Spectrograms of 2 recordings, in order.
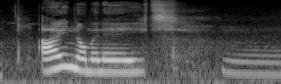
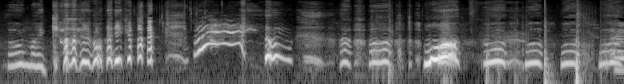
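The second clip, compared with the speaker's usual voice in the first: shrieking from ice water; 9 semitones higher, 11 dB louder than usual. Real, not acted. Bucket of ice water poured.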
